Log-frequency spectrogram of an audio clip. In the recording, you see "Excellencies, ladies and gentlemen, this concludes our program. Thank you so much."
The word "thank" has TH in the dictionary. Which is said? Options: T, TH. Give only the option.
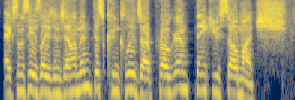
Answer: TH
